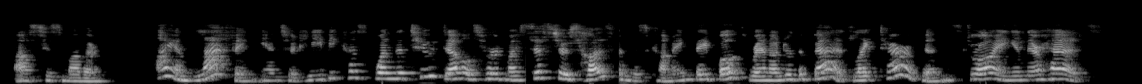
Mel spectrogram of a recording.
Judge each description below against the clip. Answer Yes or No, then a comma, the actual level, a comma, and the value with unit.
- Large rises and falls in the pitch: Yes, wide, 6.0 semitones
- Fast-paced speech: No, average, 165 wpm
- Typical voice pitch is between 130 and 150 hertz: No, high, 220 Hz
